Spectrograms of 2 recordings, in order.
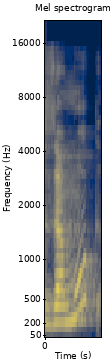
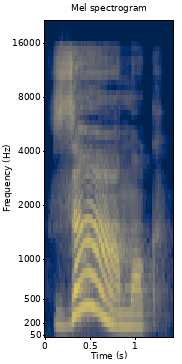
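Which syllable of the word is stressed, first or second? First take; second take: second; first. First: The stress is on the second syllable. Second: The stress is on the first syllable. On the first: "Який склад наголошений? Так, другий" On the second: "Наголос на перший склад"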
